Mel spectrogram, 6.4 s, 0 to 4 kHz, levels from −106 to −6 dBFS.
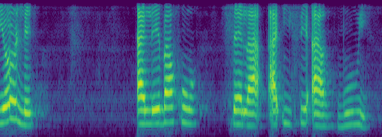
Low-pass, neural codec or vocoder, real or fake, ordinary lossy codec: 3.6 kHz; codec, 16 kHz, 4.8 kbps, FACodec; fake; none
